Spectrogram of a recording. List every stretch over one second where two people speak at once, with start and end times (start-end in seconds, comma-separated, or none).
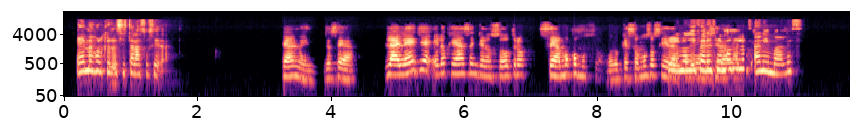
9.0-10.4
